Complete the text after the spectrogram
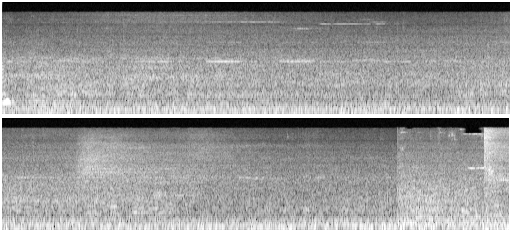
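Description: Traffic rumbles past on a street outdoors.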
